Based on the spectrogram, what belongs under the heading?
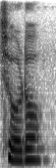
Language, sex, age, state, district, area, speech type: Hindi, female, 18-30, Rajasthan, Nagaur, rural, read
